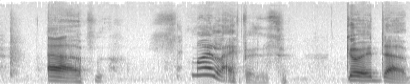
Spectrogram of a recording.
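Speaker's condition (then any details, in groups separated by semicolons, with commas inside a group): Friedreich's ataxia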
